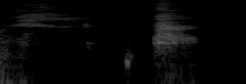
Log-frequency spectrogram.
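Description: Near silence with a soft breath drawn in near the end, just before the next sentence, and a faint tick a little past the middle.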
